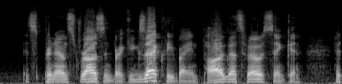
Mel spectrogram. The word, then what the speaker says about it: Rosenberg: It's pronounced Rosenberg. Exactly, Brian Pog. That's what I was thinking. It's pronounced Rosenberg. It's pronounced like row.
